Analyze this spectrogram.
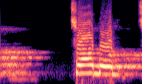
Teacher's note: तो मैं बता देता हूं, हमारे जो ऊपर वाले दांत हैं उनका जो जड़ है, मूल भाग है ना, चा बोलिए। चा बोलने में जहां जिह्वा टच कर रही है, हमारी जिह्वा जीभ जहां टच कर रही है उस स्थान को बोलते हैं तालु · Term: तालव्य वर्ण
